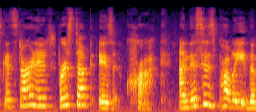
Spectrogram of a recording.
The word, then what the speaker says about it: craic: more and let's get started first up is crack and this is probably the main irish word that gets used all the time it means fun gossip or good times it's pronounced crack and people would say oh there was some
